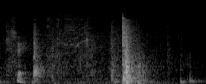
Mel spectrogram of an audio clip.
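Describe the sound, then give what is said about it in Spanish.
A door is shut in someone's face in an action thriller film scene, giving a single dull thud partway through. Soft voices and faint movement sounds surround it. “Le cierra la puerta en la cara.”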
